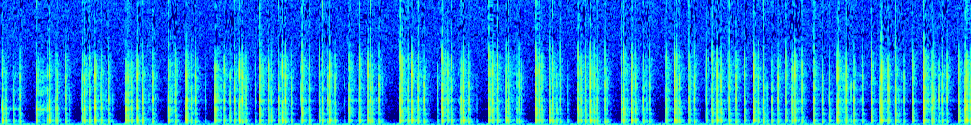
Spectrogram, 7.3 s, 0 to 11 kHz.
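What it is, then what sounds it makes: Cardboard box with faux wood finish. A small, hollow, rectangular cardboard box with a faux wood finish, the Toaster Coaster, is held in the hands and tapped with fingernails. About 35 quick, dry, hollow taps come in an uneven, rapid flurry, each with a mid-pitched knock that stops almost at once.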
